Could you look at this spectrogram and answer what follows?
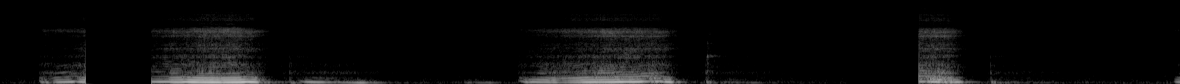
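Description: Loud, low, rattling breaths in on a slow cycle, about 15 a minute, with quiet gaps between: snoring.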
